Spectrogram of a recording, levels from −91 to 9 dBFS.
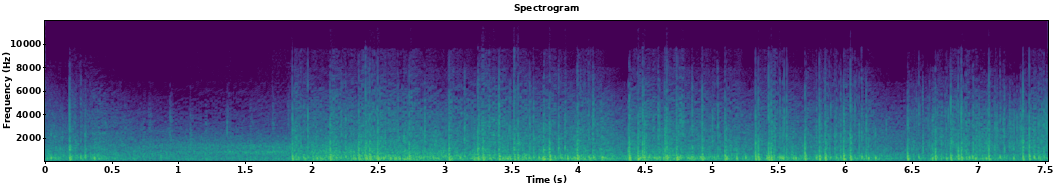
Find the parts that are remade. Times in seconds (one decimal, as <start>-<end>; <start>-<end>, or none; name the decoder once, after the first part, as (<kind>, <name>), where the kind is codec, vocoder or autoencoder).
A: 2.6-5.2 (vocoder, Vocos)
